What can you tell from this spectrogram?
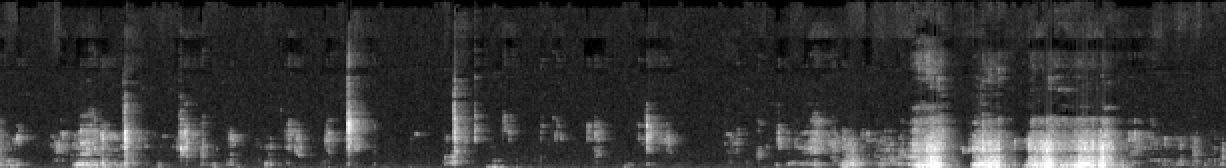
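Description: A person eating rice noodles: soft chewing and small wet mouth clicks, then a run of louder slurps over the last few seconds as the noodles are sucked in.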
